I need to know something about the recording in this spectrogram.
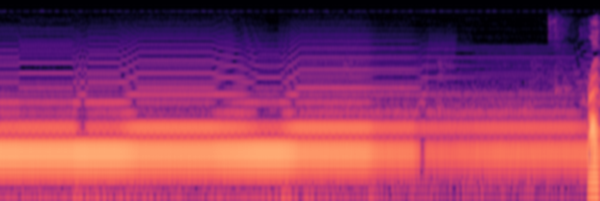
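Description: Eurorack synthesizer tone: a triangle wave and a sine wave at the same pitch, mixed, offset and clipped through a Circuit Abbey Invy attenuverter, holding a steady pitch as the knobs reshape the waveform. The timbre shifts, and the tone drops in level about four seconds in.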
